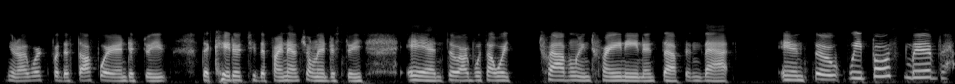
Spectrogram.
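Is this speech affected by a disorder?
Yes: congenital hearing loss; congenital deafness, mother had German measles in pregnancy, about 75% hearing loss.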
